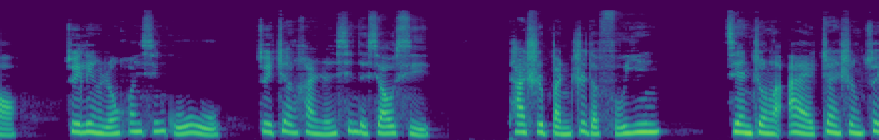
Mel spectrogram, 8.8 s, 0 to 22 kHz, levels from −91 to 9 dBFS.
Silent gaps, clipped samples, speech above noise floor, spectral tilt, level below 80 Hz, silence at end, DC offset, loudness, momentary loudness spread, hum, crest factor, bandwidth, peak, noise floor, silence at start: 4.49-4.54 s, 4.74-4.78 s, 4.95-4.99 s, 7.06-7.22 s; under 0.1%; 50 dB; -6 dB/octave; -70 dBFS; 0 s; under 0.1%; -21 LUFS; 9 LU; none; 16 dB; 15.5 kHz; -4 dBFS; -69 dBFS; 0 s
